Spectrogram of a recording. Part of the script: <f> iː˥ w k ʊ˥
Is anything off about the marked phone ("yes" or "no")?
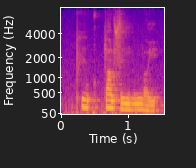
yes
